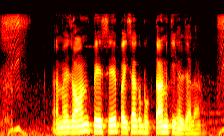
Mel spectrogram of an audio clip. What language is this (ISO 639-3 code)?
bho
